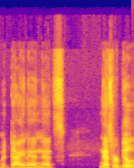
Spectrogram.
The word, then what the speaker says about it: Medina: is that right yes you said it right usually everybody butchers it Medina but yes it's Medina just south of Cleveland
